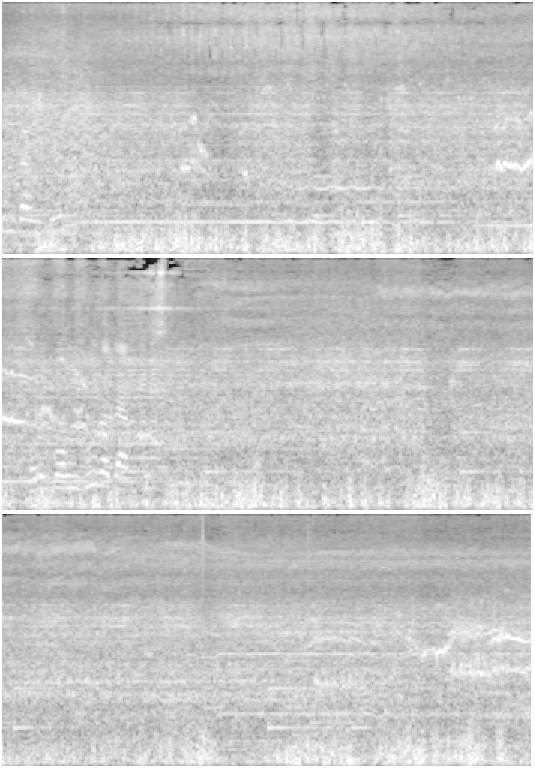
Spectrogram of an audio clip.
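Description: Wind buffets and rumbles steadily past a moving vehicle.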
